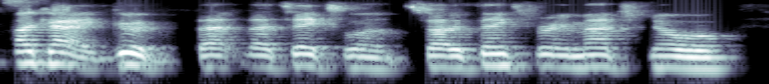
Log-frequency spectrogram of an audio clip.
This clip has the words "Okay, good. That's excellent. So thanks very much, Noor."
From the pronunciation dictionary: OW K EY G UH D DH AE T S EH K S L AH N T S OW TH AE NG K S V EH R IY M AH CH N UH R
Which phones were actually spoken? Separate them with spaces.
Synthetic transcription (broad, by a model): OW K EY G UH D DH AE T S EH K S L AH N T S OW TH AE NG K S V EH R IY M AH CH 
